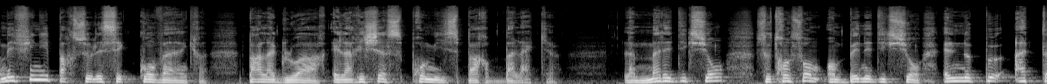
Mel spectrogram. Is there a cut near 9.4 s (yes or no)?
no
